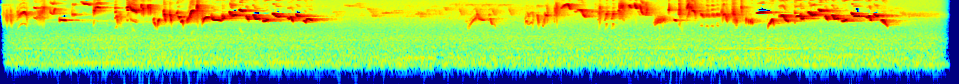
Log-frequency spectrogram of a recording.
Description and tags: birds chirping in a forest
field-recording, bird, birdsong, birds, forest-birds, bird-chirp, forest, nature, bird-chirping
